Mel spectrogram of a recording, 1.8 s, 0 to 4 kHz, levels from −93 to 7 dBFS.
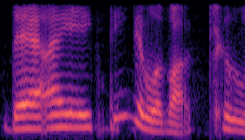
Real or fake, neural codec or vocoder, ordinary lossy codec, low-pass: fake; codec, 24 kHz, 1.5 kbps, HILCodec; none; 3.6 kHz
